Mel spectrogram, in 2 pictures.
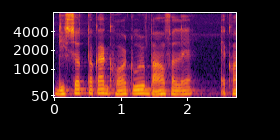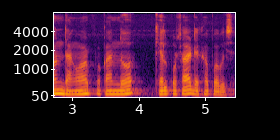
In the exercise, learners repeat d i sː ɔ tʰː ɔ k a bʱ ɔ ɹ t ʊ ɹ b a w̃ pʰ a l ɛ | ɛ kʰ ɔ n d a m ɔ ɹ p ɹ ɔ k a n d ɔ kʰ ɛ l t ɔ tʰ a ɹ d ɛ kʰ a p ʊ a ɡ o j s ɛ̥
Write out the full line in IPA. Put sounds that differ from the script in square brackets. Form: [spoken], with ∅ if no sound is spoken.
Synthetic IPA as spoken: d i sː ɔ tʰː ɔ k a [ɡʱ] ɔ ɹ t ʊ ɹ b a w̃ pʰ a l ɛ | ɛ kʰ ɔ n d a [ŋ] ɔ ɹ p ɹ ɔ k a n d ɔ kʰ ɛ l [p] ɔ tʰ a ɹ d ɛ kʰ a p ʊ a ɡ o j s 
